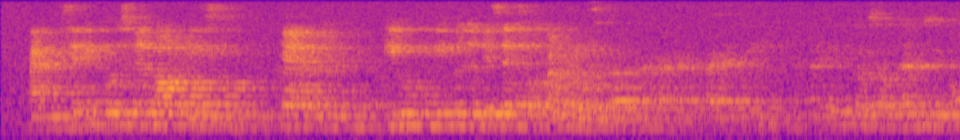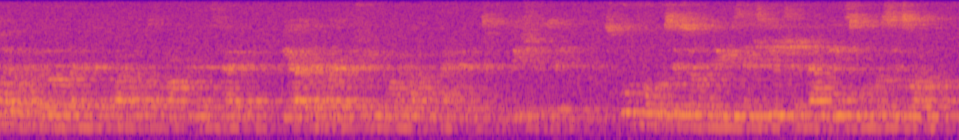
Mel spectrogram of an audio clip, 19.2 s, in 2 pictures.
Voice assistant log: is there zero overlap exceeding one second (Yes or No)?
Yes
